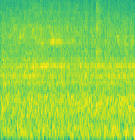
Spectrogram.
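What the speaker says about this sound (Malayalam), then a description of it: "ഒരു ജനശതാബ്ദി ഒരു സമ്പർക്ക ക്രാന്തി ഓവർടേക്ക് ചെയ്യുന്നു." A Sampark Kranti express runs at full speed past a Janshatabdi. The steady, loud rail roar and wheel rumble go on without a break, heard close from on board.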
